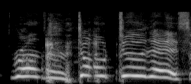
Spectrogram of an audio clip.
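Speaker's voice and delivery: high, loud, slow pleading shout; pleading Rick. Retold or imitated. Retelling Rick begging Shane at the barn, a high slow shout. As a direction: beg your brother to stop, full voice.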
